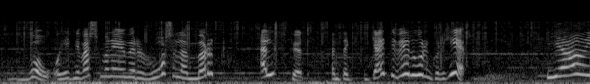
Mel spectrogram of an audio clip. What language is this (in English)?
Icelandic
